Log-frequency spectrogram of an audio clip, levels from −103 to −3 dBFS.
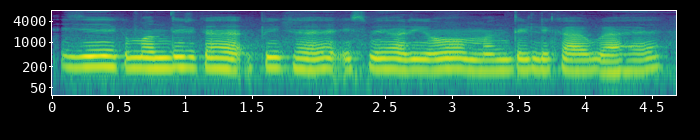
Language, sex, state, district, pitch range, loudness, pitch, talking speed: Hindi, female, Uttar Pradesh, Lucknow, 165-185 Hz, -14 LUFS, 175 Hz, 165 wpm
